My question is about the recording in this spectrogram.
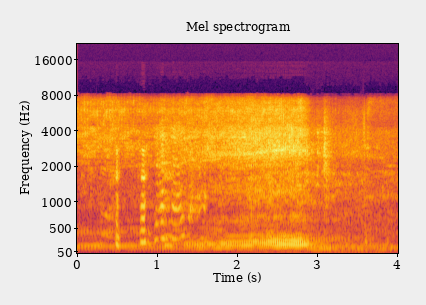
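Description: A small engine running, building over about two seconds and dropping away about three seconds in.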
